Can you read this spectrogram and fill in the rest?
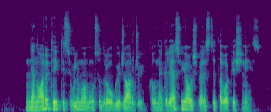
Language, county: Lithuanian, Vilnius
